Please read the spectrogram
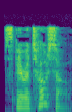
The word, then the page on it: spiritoso: British English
